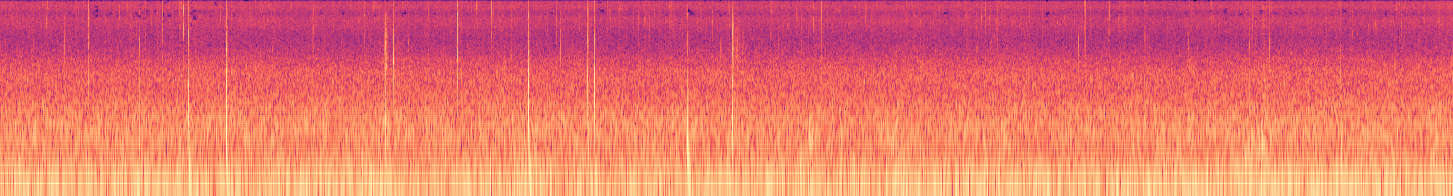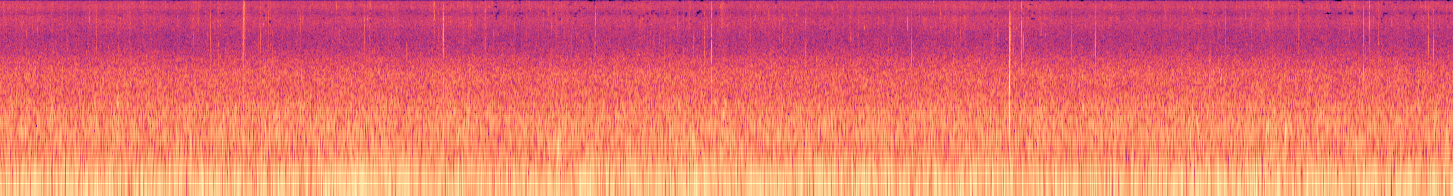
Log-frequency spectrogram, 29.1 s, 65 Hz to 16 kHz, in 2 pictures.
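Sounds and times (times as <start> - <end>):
river water flowing: 0.0 - 29.0
wood fire crackling and popping: 0.2 - 8.4, 16.4 - 17.4, 20.2 - 26.7.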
